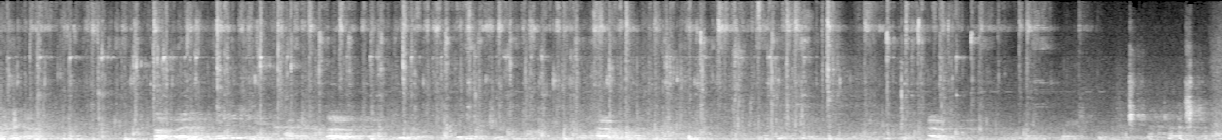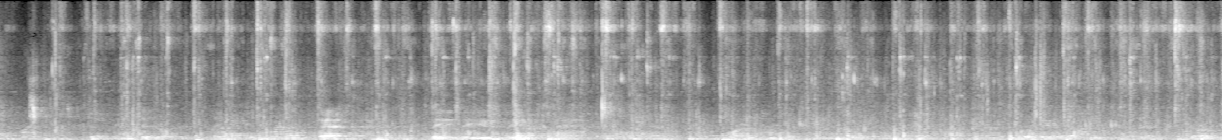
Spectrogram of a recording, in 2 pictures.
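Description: Hackney ponies' hooves clip-clop steadily in a barn during a breeders' sweepstakes barn tour, a close, continuous rhythm running under nearly constant conversation.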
